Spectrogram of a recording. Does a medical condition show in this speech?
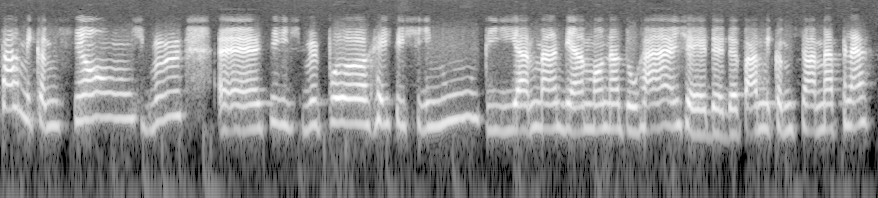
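Yes: hearing loss, cochlear implant; hard of hearing, cochlear implant surgery at age four; uses interpreters and special education support, relies on lip reading, masks hinder understanding.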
